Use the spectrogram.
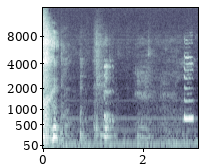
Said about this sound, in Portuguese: Calma, estamos, estamos aqui a ter um momento em que a minha mãe está a tossir. Ela quer tentar disfarçar, mas não está a conseguir. Não é Por COVID, isso, assume, é. assume. Acho que não é Covid. Ela engasgou-se com saliva.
